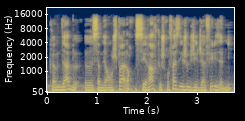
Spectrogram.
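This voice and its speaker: A man's voice: mid-range voice, quick pace. A man livestreaming a horror game, chatting with his viewers as he comments. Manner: chatty, talks to his audience. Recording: music playing behind the voice. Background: game music.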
